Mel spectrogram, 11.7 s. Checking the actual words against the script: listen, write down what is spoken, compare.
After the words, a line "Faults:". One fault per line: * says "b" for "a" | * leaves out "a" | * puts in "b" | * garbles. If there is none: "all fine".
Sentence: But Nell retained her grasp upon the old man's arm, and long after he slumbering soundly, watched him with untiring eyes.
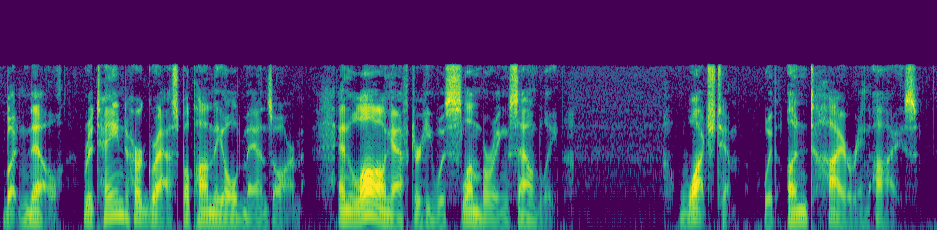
But Nell retained her grasp upon the old man's arm, and long after he was slumbering soundly, watched him with untiring eyes.
Faults:
* puts in "was"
